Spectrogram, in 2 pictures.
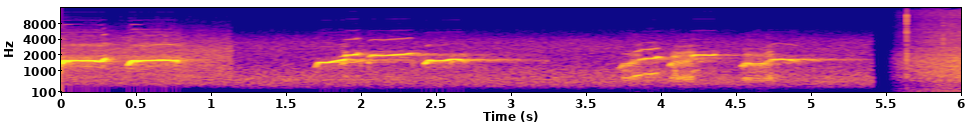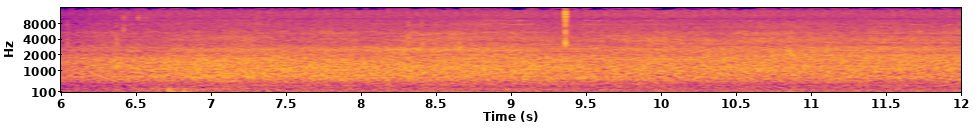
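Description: A Far Eastern curlew gives several clear, rising and falling whistled calls over about five seconds. Steady, heavy wind-like rumble follows.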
